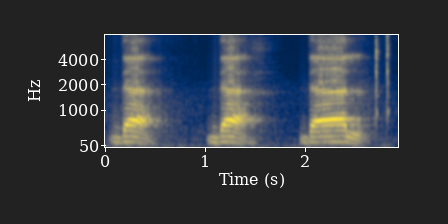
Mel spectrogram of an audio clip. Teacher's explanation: Makharijul huruf dal itu ujung lidah menyentuh pangkal gigi seri atas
